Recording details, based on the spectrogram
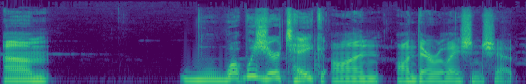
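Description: A man hosting a casual interview, feeling his way haltingly into his questions. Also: medium pitch, fairly bright tone, no echo. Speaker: interviewer, show creator and director.

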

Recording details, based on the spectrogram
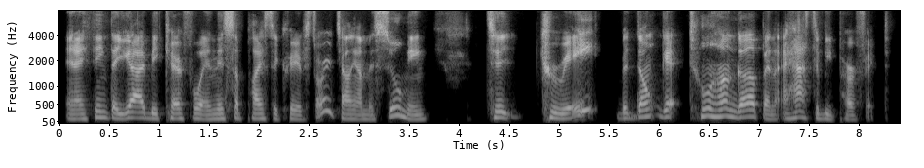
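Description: Male interviewer, casual, talkative, encouraging, mid-pitched voice, dry recording. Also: expressive, fairly quick, no echo. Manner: talkative, effusively affirming. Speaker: podcast host.

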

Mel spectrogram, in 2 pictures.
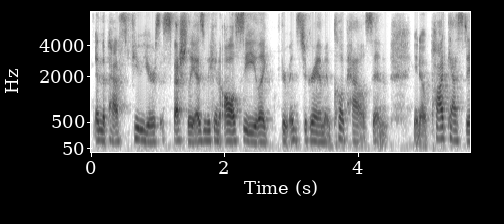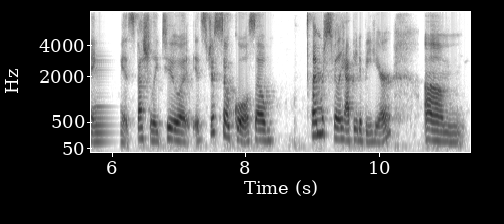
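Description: A woman's voice: low-pitched, normal speed, a little mellow. A woman in her thirties from the US, a salon owner chatting casually as a podcast guest, rambling with fillers and restarts.

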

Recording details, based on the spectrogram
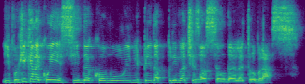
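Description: A man's voice: on the high side, brisk, warm tone, highs cut off. A man hosting a corporate podcast, reading a formal introduction and welcoming his guest. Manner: formal and welcoming, scripted lead-ins. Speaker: podcast host.

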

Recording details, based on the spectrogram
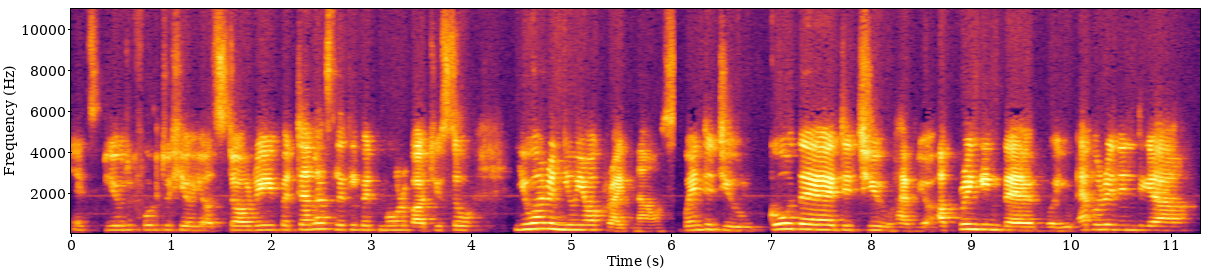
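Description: A woman hosting a podcast who gently asks her guest several questions in a row. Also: medium pitch, moderate pace. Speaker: podcast host. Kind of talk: interview questions. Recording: dull, lo-fi, roomy.

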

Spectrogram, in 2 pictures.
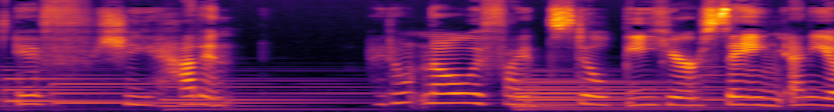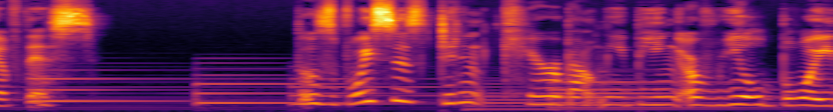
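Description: A woman playing a troubled patient in an audio drama, giving a confessional monologue about a haunted childhood. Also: sits high. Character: troubled patient recounting childhood torment by inner voices. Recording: loud piano music behind the voice. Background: piano music.

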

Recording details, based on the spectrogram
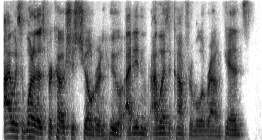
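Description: A man's voice: lowish voice, quick pace, bright, forceful tone. A man in his fifties from Texas, telling his personal story candidly and reflectively as an interview guest. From Texas, United States. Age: 50s.

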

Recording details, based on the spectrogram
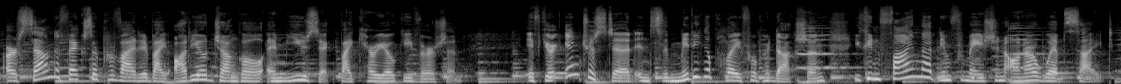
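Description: Female podcast announcer, low register, scripted sign-off read over a violin music bed. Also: sing-song, moderate pace. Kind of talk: scripted outro narration.

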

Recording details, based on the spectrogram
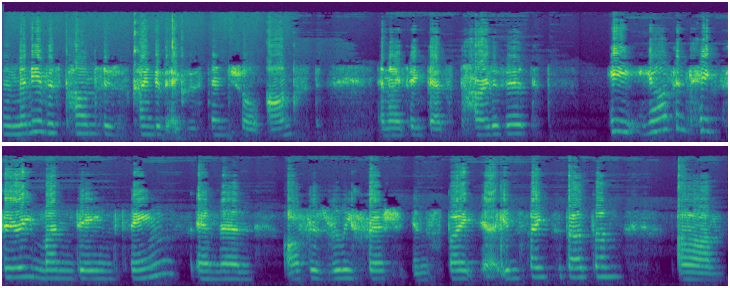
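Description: Very bright-voiced woman in her seventies. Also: fairly high pitch, measured pace, rough recording. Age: 70s. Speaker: interviewee, poet discussing her former teacher. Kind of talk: reflective interview talk.

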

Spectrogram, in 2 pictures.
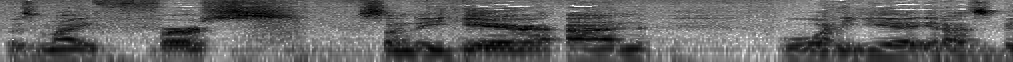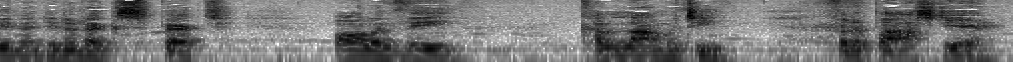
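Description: A man with a lowish voice recalls his past in a thoughtful, unhurried way, pausing to find his words. He sits a little back from the microphone in a church office, with a faint hiss behind him. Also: distant mic, poor audio. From Bahamas. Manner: measured, thoughtful, with pauses and restarts. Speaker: Anglican priest, interview guest. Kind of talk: reflective conversational interview.

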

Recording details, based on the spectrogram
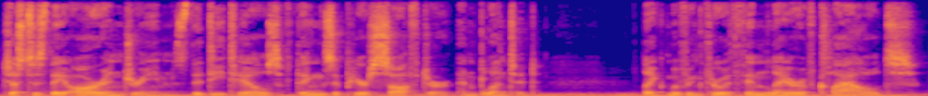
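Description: Ominous male narrator voiced by an actor, extremely deep, solemn and literary, scripted horror storytelling over clear music. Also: fairly even intonation, a little slow. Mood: solemn, eerie.

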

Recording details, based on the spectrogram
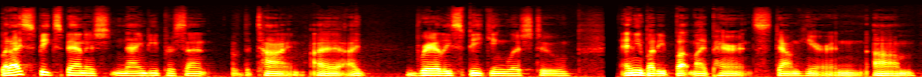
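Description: A man raised in Mexico, a missionary pastor, talking in a relaxed, joking way in a casual podcast conversation. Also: lowish voice, a little slow, gravelly. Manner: relaxed, joking, repeats words.

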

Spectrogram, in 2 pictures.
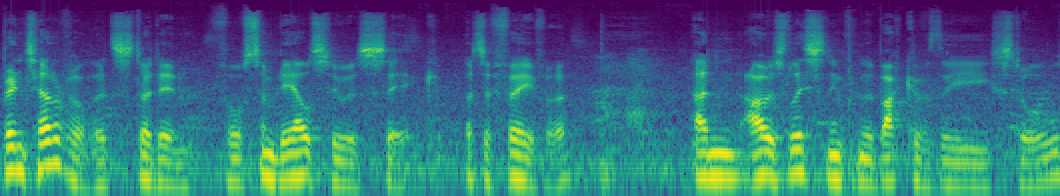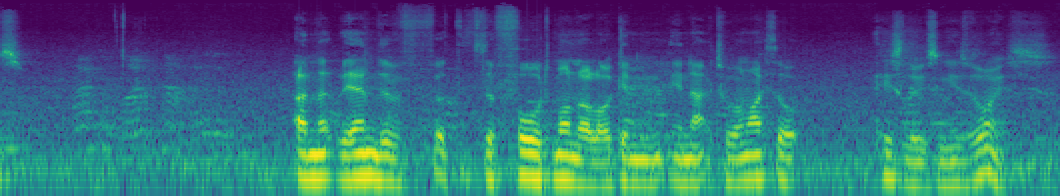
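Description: A man in his sixties, an opera company manager, talking in a measured, anecdotal way in an interview. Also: on the low side, noisy background. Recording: crowd chatter in background.

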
